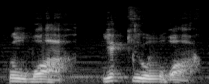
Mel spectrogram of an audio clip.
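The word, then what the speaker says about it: iklwa: It's Yikulwa. Yeah, you just, how do you spell it?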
